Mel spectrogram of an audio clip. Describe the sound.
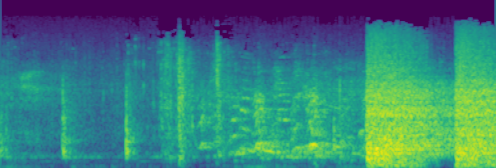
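Gunshots from an old trapper's gun in a frontier town: a few sharp cracks early on, then two heavy, booming blasts near the end, each trailing off briefly.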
